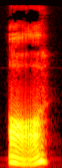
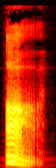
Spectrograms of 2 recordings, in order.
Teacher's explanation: But in the south, the sound shifted to more of an aw sound. So the sound was slightly raised in the throat region, and the lips became rounded a bit.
